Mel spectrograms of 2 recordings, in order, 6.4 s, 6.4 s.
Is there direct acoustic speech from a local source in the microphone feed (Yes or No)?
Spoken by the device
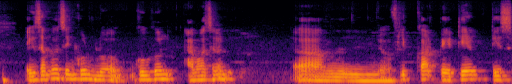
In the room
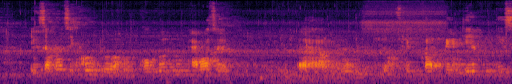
No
